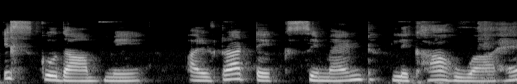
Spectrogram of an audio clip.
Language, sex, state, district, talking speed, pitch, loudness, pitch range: Hindi, female, Madhya Pradesh, Katni, 95 wpm, 180 Hz, -17 LUFS, 170-210 Hz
